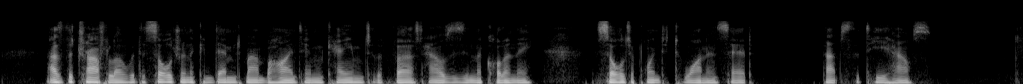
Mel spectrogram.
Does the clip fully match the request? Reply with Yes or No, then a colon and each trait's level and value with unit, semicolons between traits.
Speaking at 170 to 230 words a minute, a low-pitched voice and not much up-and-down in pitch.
Yes: average, 180 wpm; very low, 95 Hz; narrow, 1.6 semitones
